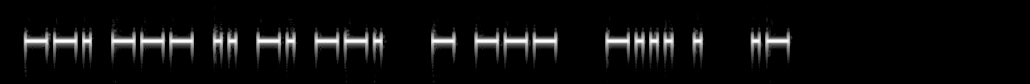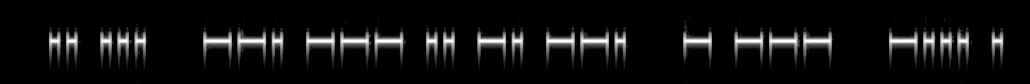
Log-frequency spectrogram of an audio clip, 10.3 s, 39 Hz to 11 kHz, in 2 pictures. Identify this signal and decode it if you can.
Morse code, heard as a keyed tone, about 36 wpm, 700 Hz. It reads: GOING TO BE A IS GOING TO BE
